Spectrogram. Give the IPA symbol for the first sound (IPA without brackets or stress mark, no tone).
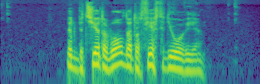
ə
